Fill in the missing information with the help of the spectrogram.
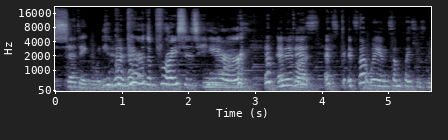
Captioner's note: laughs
